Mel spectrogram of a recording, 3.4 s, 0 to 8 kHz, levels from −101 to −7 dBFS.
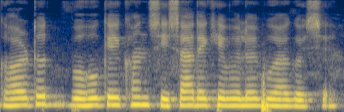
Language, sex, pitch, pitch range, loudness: Assamese, male, 185 Hz, 180-195 Hz, -13 LUFS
